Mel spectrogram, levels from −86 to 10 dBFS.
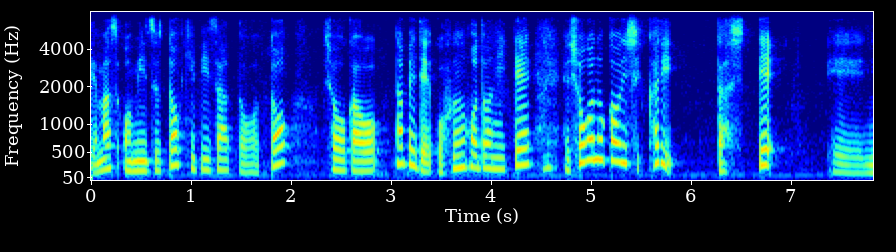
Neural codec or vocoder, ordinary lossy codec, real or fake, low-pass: none; Opus, 24 kbps; real; 7.2 kHz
